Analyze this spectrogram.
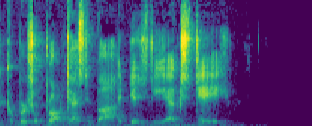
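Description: A young boy speaks calmly and close by.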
